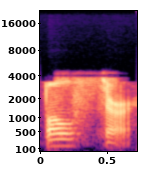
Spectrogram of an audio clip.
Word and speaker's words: Bolstr: It's a company called Bolster, and that's spelled Bolstr.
